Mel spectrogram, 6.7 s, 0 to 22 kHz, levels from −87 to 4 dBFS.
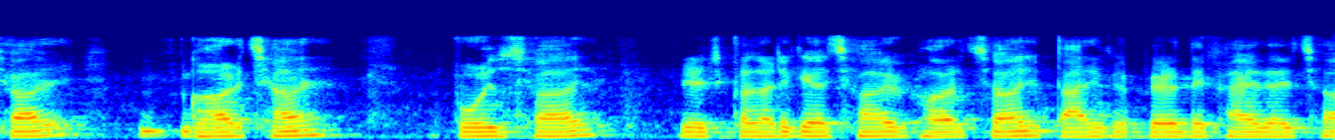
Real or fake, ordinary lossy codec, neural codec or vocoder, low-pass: fake; none; codec, 16 kHz, 4 kbps, X-Codec, HuBERT features, trained on general audio; none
